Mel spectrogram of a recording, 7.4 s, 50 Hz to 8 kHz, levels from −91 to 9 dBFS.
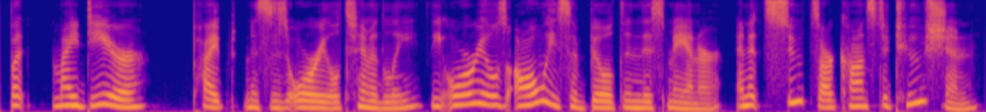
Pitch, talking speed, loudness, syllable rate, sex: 205 Hz, 160 wpm, -18 LUFS, 4.7 syllables/s, female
